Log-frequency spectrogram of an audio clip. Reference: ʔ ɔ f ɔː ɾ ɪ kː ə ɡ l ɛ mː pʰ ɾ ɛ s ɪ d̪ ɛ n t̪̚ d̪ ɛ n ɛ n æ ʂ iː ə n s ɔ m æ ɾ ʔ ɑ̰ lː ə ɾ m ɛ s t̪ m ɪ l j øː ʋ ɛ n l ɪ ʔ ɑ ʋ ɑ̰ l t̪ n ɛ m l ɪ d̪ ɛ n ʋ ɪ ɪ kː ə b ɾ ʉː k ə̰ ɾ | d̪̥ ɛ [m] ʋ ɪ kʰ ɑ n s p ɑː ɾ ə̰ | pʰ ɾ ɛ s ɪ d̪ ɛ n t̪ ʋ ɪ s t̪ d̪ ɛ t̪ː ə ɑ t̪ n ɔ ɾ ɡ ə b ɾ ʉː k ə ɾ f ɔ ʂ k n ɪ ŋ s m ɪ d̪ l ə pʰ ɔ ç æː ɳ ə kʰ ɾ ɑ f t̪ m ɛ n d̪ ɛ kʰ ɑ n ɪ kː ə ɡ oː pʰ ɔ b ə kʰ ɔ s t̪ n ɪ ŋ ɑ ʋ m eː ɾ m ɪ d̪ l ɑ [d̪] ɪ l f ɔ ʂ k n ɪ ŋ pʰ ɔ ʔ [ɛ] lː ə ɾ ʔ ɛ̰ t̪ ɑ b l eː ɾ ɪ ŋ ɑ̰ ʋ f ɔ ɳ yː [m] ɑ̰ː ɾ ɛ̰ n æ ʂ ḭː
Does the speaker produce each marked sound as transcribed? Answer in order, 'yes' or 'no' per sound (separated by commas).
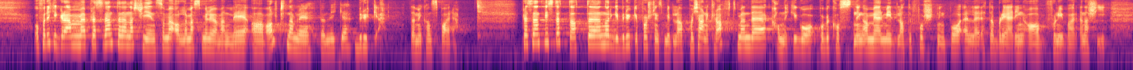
no, no, yes, no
